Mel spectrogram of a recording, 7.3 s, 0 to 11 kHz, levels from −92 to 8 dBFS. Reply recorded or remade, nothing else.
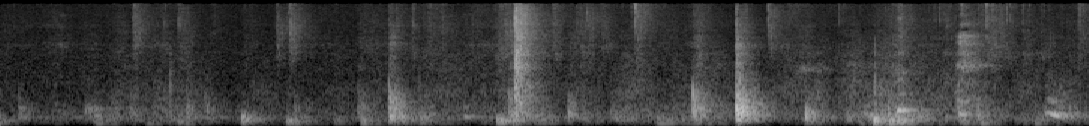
recorded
